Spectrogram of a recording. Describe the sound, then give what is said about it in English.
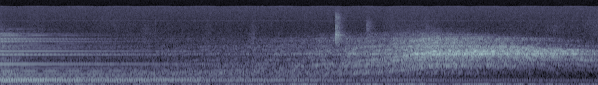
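A sustained, swirling tape space echo effect, demonstrated by a musician, builds into a whooshing wash, tones smearing and repeating into a dense trail that swells near the end. No voices, just the processed sound. “Well, and also we were saying on that track, you can hear the space echo right there in the top.”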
